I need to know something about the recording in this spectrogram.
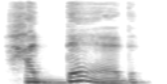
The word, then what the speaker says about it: haddad: And this is haddad rather than haddad.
